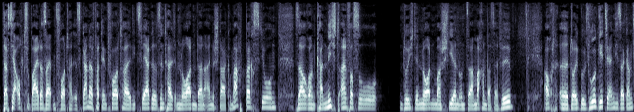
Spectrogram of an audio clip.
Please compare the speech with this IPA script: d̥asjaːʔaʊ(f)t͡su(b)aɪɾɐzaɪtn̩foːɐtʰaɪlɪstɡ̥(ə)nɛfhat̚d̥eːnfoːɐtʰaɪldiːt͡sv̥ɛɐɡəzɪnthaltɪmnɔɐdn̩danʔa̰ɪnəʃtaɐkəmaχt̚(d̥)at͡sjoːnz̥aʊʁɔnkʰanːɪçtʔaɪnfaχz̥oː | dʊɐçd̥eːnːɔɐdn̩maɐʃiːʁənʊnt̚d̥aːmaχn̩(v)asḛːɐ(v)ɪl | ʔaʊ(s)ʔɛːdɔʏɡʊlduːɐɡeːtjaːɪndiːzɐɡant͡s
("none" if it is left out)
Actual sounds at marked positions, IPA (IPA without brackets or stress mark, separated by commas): x, b, a, b̥, v, v, x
